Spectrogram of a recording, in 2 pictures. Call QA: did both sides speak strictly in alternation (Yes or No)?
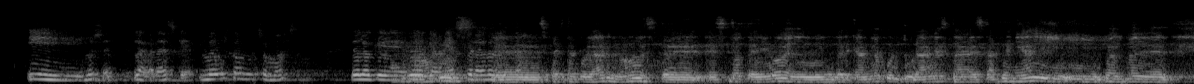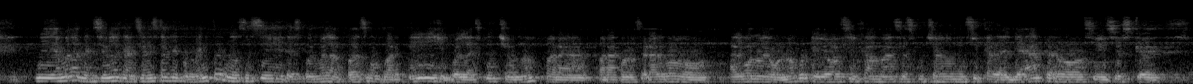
No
